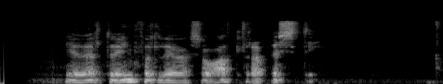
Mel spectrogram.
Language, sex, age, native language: Icelandic, male, 50-59, Icelandic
